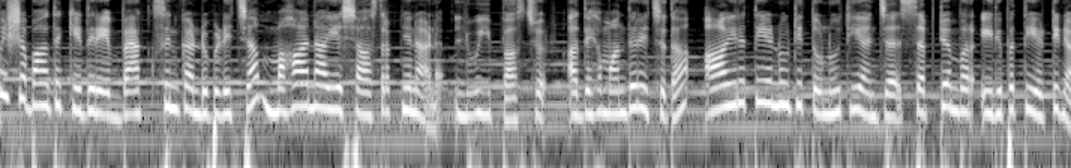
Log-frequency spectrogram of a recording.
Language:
Malayalam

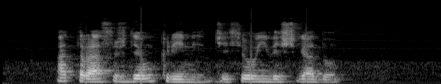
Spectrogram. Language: Portuguese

